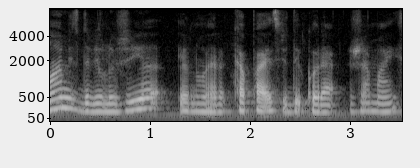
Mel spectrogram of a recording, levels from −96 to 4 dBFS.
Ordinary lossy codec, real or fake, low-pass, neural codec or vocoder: none; real; none; none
